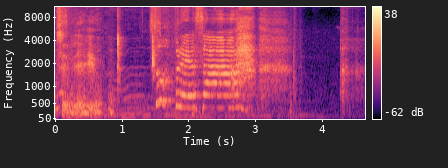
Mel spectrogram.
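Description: A woman laughs playfully and loudly, close by.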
